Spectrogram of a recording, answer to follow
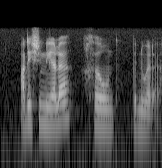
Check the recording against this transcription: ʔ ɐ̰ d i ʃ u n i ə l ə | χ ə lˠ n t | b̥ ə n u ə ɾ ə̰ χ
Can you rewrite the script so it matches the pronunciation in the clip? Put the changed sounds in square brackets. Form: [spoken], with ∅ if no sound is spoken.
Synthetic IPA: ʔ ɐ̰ d i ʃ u n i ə l ə | χ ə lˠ n t | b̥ ə n u ə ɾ ə̰ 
